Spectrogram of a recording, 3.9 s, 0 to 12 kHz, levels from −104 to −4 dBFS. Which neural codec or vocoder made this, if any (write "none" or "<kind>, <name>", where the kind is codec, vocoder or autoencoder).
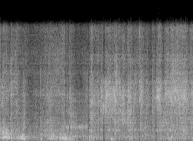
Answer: codec, HILCodec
